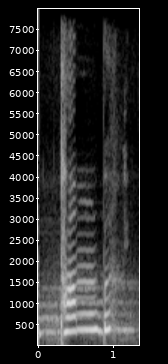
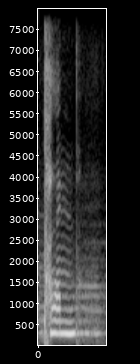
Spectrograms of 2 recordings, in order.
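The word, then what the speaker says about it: thumb: होता है ठीक है तो थंभ इस तरीके से नहीं साउंड करना चाहिए इसके बीच साइलेंट है इसका बीच ही ब्लेंड हो ले जाता है एम के साथ तो एम ही हमारी प्रॉमिनेंट साउंड लास्ट में बचती है for example some some rather थन थम एक तो थॉ को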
